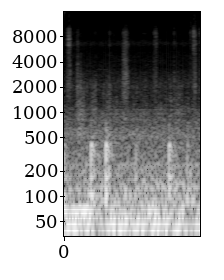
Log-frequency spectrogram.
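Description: Marker pen writing figures: a series of short, faint scratching strokes over a low steady hum.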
